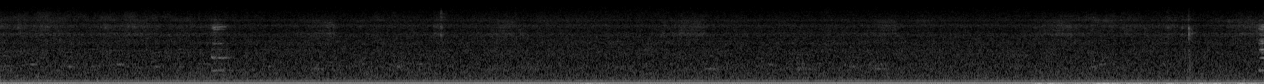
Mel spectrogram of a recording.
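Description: Steady low hum and room noise, with a faint short high-pitched call about two seconds in and a few brief louder sounds near the end.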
